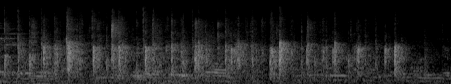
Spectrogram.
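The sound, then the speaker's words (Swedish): An audience at a quiz claps to thank the person who made the quiz, in a dense, steady burst of applause lasting a few seconds, then it quickly thins out and fades near the end. “Kan en applåd honom.”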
